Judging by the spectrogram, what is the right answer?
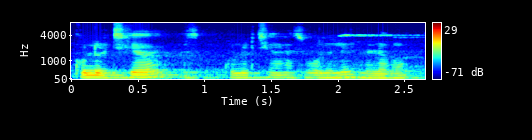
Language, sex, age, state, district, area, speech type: Tamil, male, 18-30, Tamil Nadu, Salem, urban, spontaneous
